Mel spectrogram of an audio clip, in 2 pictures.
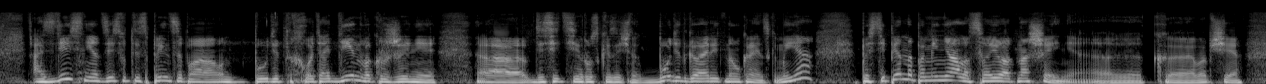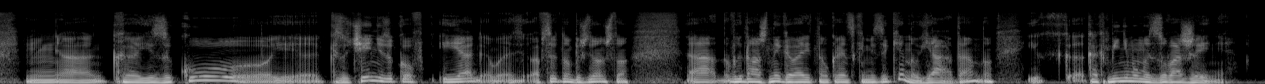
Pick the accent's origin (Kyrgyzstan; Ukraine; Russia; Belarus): Belarus; И у нас до сих пор, кстати, мы спорим, кто мы. Мы литвины или мы белорусы?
